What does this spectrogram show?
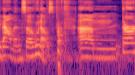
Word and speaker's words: Bauman: According to a lot of family members, it's Bowman or Baughman, but I say Bauman, so who knows.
